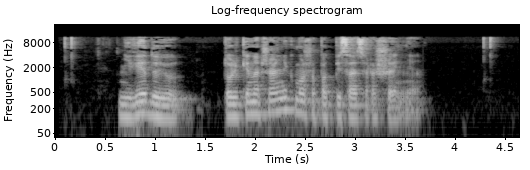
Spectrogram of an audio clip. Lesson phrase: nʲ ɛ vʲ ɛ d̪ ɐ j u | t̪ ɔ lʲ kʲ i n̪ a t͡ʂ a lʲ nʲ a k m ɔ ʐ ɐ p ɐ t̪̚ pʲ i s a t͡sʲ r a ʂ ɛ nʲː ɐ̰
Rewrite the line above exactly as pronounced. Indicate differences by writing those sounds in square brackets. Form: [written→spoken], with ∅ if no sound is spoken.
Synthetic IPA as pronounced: nʲ ɛ vʲ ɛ d̪ ɐ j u | t̪ ɔ lʲ kʲ i n̪ a t͡ʂ a lʲ nʲ [a→i] k m ɔ ʐ ɐ p ɐ t̪̚ pʲ i s a t͡sʲ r a ʂ ɛ nʲː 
